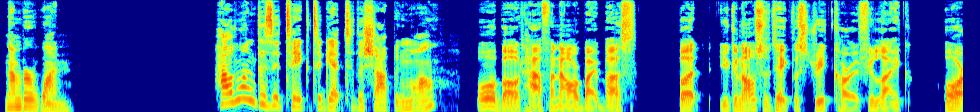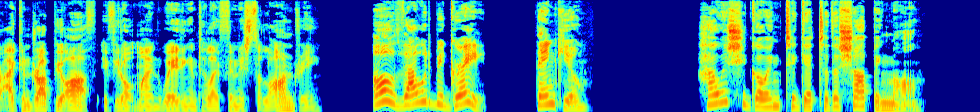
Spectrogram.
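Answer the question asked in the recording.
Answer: By car (the other speaker will drive her there)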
